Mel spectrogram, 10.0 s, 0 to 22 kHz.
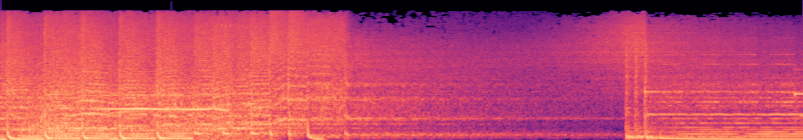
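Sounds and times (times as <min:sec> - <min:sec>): speedboat engine drone: 0:00.0 - 0:03.7
rushing water noise: 0:00.0 - 0:04.4.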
